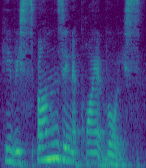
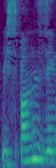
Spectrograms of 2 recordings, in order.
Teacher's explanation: We still have the ending sound z, but it's linked to the in.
